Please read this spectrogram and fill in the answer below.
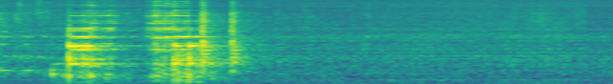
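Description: Heavy lid of an enamelled cast-iron cocotte being set down on the pot, clanking twice with a brief metallic ring within the first second. A low steady background follows.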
